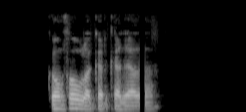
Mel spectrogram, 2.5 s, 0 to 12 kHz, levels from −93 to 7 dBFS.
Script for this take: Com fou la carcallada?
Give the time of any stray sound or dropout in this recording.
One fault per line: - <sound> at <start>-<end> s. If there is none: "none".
- dropout at 1.4-1.5 s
